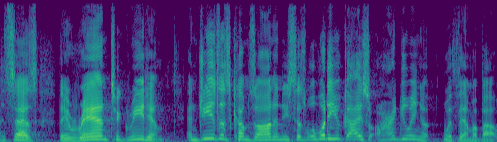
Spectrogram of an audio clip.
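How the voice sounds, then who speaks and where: A man's raised, projected voice, high in pitch and bright and sharp in tone, with lively intonation at a moderate pace. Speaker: pastor. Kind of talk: sermon. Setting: church. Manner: animated, impassioned preacher building momentum; call-and-response, rhetorical questions to congregation.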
